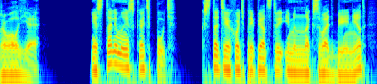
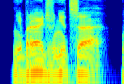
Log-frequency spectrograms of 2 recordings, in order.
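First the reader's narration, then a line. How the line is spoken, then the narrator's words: Grumbling. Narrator (Russian): ворчал Бронзовый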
